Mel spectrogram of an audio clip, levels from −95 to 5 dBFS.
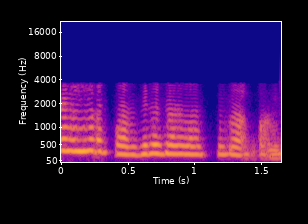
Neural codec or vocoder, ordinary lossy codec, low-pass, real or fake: codec, 16 kHz, 0.5 kbps, FreqCodec, smaller model; none; 3.6 kHz; fake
